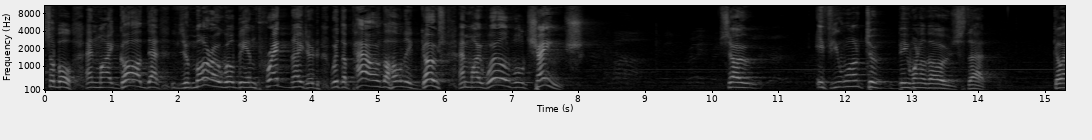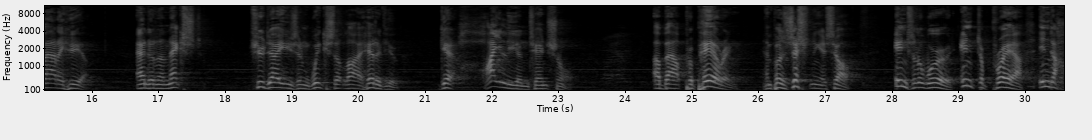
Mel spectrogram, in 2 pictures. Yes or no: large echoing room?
yes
